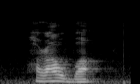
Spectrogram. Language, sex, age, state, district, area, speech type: Manipuri, male, 18-30, Manipur, Imphal West, rural, read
